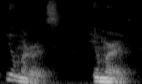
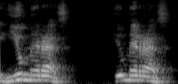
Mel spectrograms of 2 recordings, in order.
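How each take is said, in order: First: "humorous" as HYOO-muh-rus, falling; first-syllable stress. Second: "humorous" as hyoo-MEH-ras, higher pitched; misplaced stress. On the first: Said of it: "the stress is on the first syllable". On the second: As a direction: push a wrong MEH in the middle of "humorous". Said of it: "The stress is misplaced". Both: Shown as a demonstration.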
